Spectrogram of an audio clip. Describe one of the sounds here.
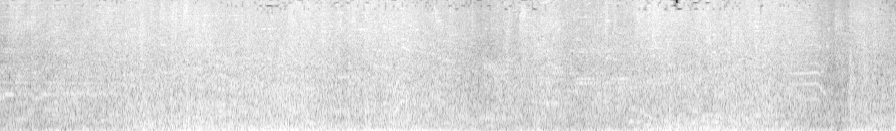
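Magic spells crackle and boom in a busy battle.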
